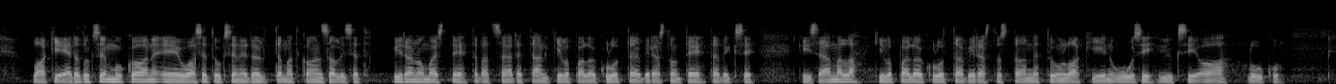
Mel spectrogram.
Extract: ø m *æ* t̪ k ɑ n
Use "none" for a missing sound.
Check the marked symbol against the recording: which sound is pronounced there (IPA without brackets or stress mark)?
æ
